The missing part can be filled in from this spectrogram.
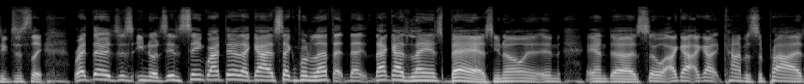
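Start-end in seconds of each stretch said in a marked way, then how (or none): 0.7-5.2 voice pitched up high. Retelling what the cousin said about a photo, imitating how his cousin talks. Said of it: "this is kinda how he talks".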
